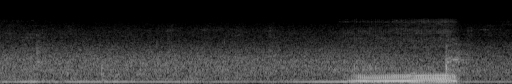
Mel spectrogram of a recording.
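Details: French Bulldog sleeping with eyes open after tiring itself out playing, lips puffing with each snore; one droning, buzzy snore lasting about a second over a steady low hum and hiss.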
